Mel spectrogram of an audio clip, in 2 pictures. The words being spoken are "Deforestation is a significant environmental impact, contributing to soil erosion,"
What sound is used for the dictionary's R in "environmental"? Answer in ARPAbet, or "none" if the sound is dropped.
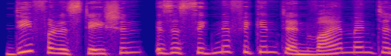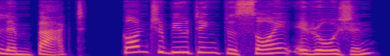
none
